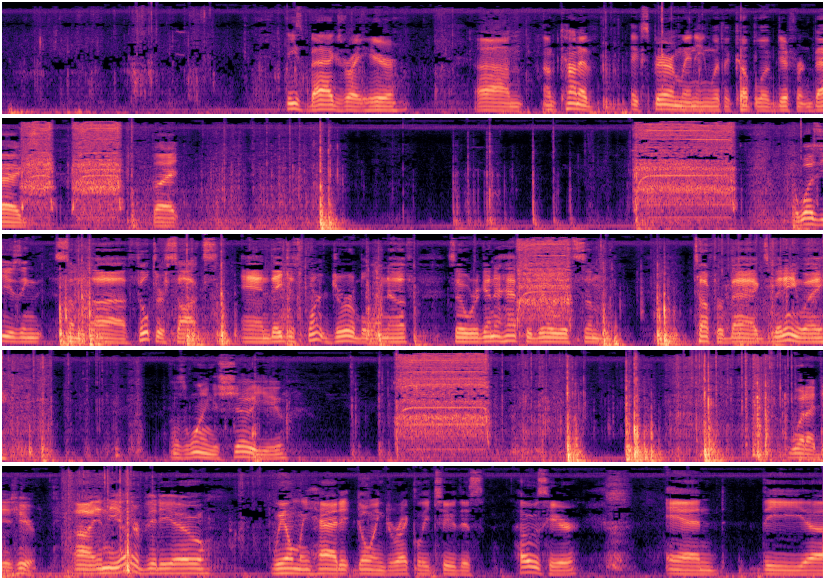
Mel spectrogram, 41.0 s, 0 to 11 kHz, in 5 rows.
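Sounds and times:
cordless drill whining: 0:08.4 - 0:09.6, 0:14.5 - 0:15.7, 0:21.6 - 0:22.4, 0:28.5 - 0:29.6.

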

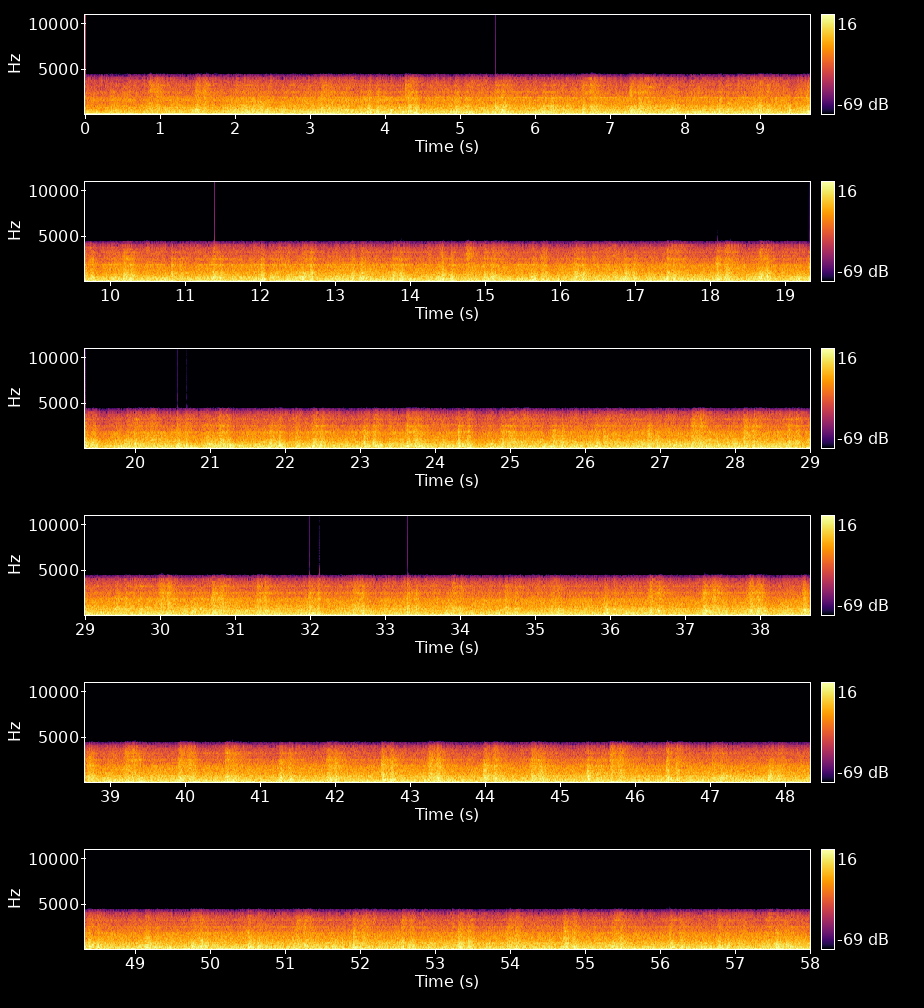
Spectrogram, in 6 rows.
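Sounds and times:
railcar engine and wheels rumbling: 0:00.0 - 0:58.0
wheels clacking over rail joints: 0:00.4 - 0:58.0.

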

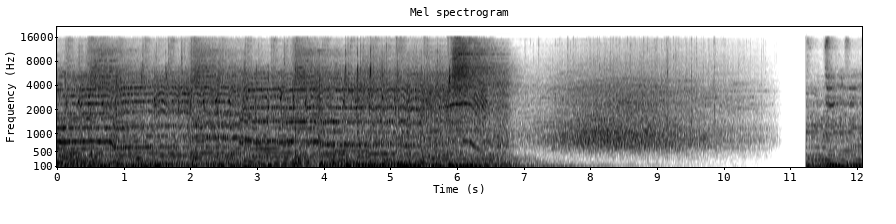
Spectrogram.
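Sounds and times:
crowd applauding and cheering: 0:00.4 - 0:10.9.

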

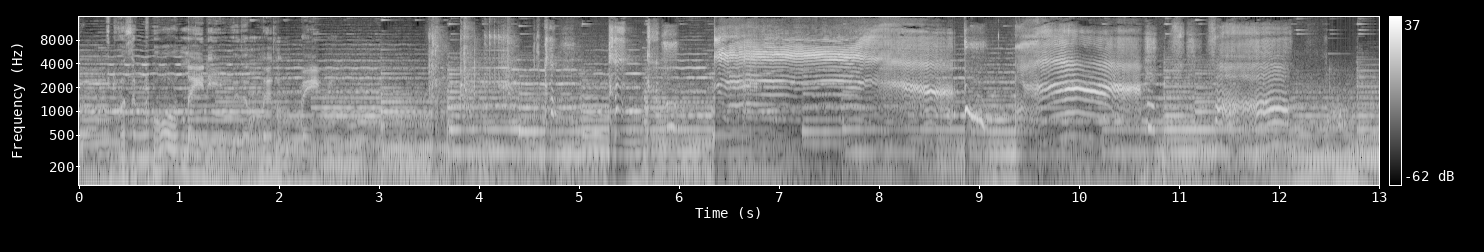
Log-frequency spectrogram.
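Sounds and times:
background music: 0:00.0 - 0:13.0
baby crying: 0:04.5 - 0:12.3.

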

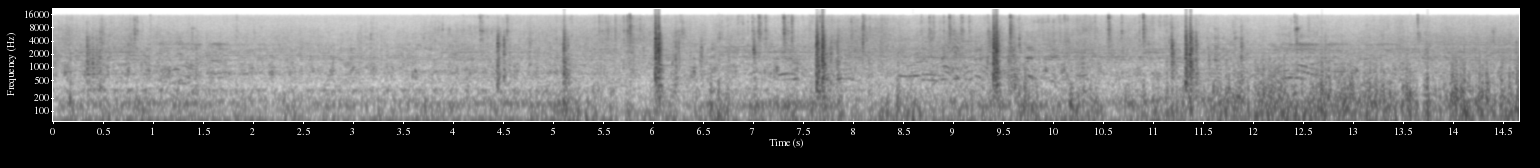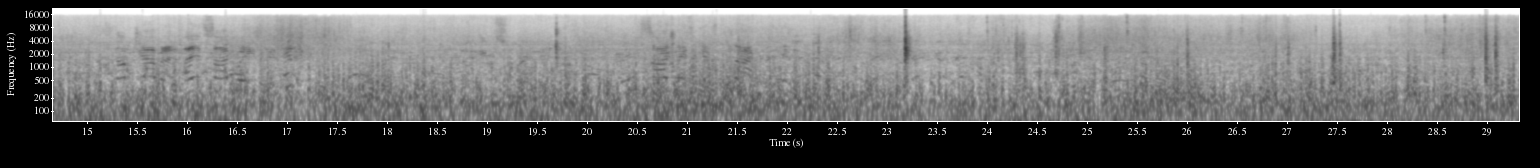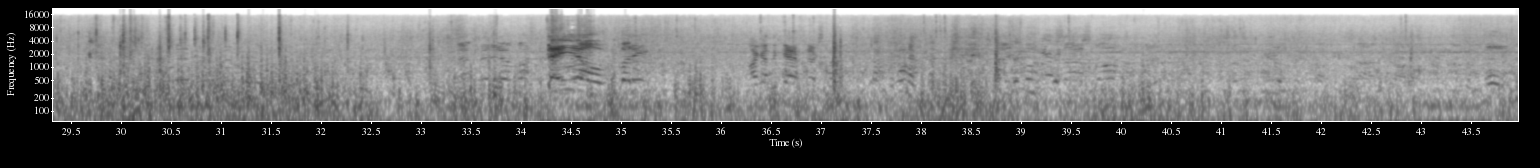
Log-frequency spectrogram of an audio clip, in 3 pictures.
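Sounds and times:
boat engine running: 0:00.0 - 0:43.9
water wash: 0:00.0 - 0:43.9
wind noise on microphone: 0:00.0 - 0:43.9.

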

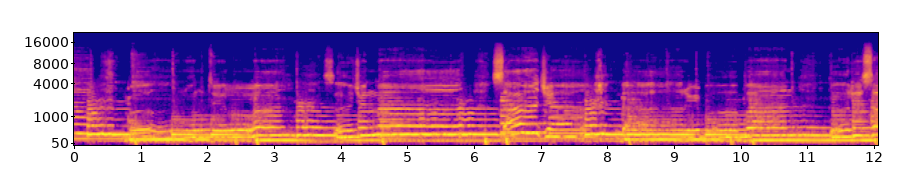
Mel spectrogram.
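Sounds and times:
bass: 0:00.0 - 0:12.0
guitar chords: 0:00.0 - 0:12.0
drum hits: 0:00.8 - 0:10.8.

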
